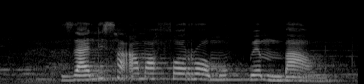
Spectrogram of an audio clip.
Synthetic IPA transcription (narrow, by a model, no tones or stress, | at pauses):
zalisa̰ʔamafɔrɔmɔwɛmbʱaːwɔ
